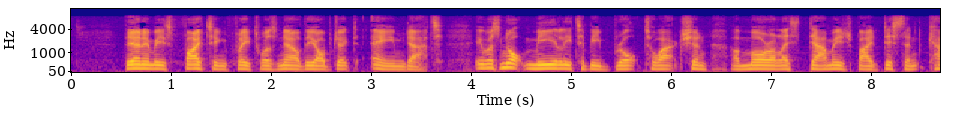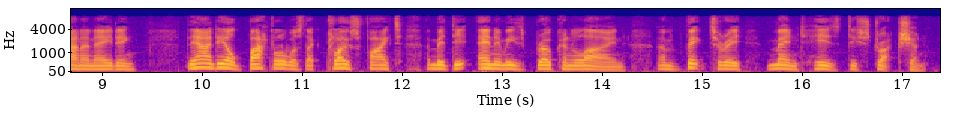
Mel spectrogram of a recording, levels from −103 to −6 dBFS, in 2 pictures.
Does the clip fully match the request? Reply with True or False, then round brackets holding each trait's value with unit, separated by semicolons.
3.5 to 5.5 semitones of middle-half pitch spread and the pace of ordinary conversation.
False (2.6 semitones; 150 wpm)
